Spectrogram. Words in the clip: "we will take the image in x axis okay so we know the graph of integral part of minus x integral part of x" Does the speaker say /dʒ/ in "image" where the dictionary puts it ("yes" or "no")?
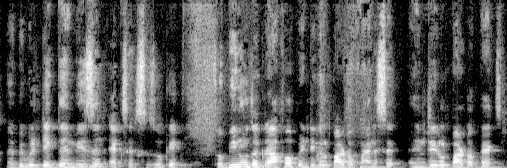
no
